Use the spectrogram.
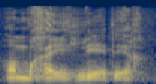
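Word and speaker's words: Ombré: hombre Leather o bueno tratando de imitar un poco la pronunciación en francés hombre Leather pero este es en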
